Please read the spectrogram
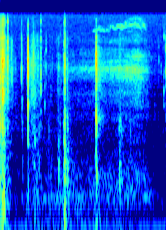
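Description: A few faint crinkles and clicks from a just-opened plastic snack bag of pretzels, then a soft sniff of its contents near the end.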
